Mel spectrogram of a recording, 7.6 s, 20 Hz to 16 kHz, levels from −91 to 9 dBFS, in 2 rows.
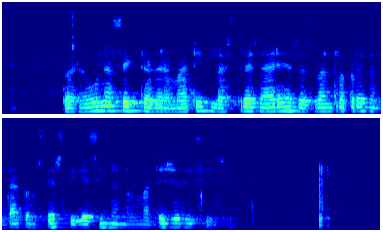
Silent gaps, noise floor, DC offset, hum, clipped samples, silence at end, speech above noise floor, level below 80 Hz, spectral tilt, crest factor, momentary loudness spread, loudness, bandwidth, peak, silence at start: none; -83 dBFS; under 0.1%; none; under 0.1%; 0.5 s; 35 dB; under -90 dBFS; -6.5 dB/octave; 22 dB; 18 LU; -48 LUFS; 11 kHz; -28 dBFS; 0.6 s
